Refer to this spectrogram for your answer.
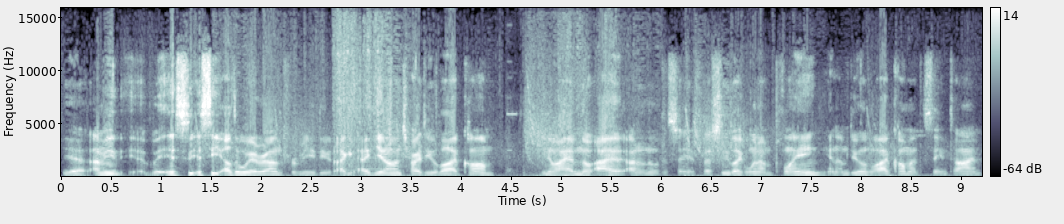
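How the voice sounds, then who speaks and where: Noticeable background noise sits behind a man at medium pitch. He talks very fast with fairly even intonation. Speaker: YouTuber. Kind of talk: casual chat. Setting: voice call. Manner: stutters when live commentating.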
